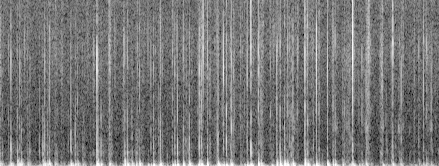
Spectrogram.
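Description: Fingertips and nails tap and scratch the upper of a white Nike synthetic leather sneaker near the laces. Rapid, irregular, muffled low thumps come in a dense stream, with faint scratchy flecks reaching into the high range. The taps are short and dry, with no ring after each one.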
